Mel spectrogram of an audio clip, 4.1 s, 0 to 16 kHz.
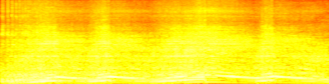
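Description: A Yamaha YBR 125cc motorcycle engine revs repeatedly up close, its pitch rising and falling in several loud throttle blips over a rumbling idle.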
